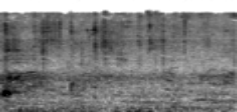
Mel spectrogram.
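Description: A pause between phrases of a man's speech over a public-address microphone outdoors: faint background noise with no distinct event, and a weak trail of the last word just at the start.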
